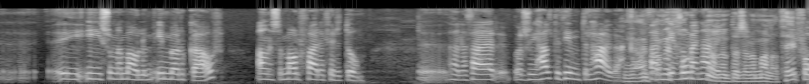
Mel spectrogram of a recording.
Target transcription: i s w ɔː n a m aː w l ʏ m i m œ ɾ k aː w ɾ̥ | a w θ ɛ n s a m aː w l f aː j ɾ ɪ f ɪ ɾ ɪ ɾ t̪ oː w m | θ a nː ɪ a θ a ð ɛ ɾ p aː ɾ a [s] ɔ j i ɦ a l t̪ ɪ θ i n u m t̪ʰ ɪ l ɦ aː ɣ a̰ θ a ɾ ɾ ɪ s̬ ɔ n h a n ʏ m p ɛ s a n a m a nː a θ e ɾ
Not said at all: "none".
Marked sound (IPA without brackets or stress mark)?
s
